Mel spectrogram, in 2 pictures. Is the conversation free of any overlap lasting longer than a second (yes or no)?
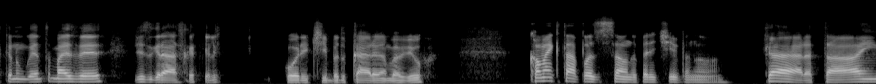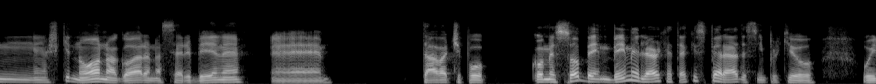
yes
